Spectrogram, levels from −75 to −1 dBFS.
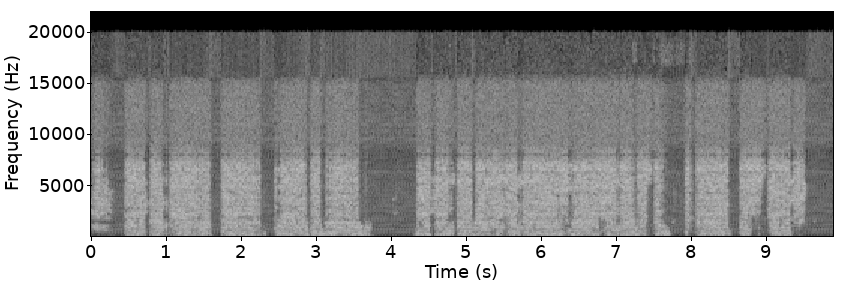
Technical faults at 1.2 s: microphone overload

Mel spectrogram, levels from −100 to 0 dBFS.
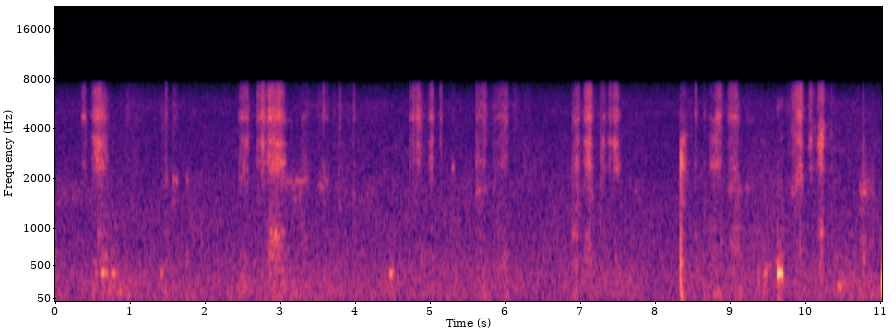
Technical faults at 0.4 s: AMR comfort noise

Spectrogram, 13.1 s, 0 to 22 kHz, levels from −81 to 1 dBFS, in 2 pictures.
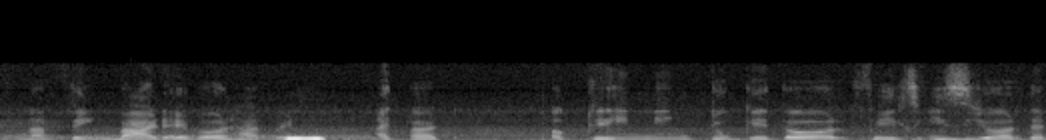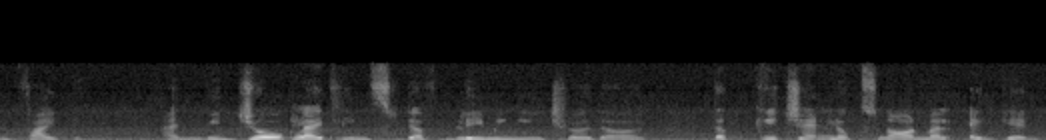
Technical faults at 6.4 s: none

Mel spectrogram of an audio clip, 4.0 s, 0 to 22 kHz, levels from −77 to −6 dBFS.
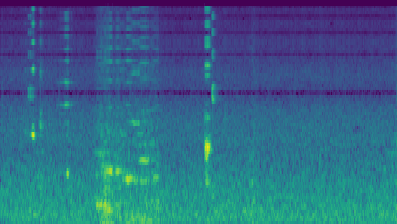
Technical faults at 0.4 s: imaging from sample-and-hold upsampling

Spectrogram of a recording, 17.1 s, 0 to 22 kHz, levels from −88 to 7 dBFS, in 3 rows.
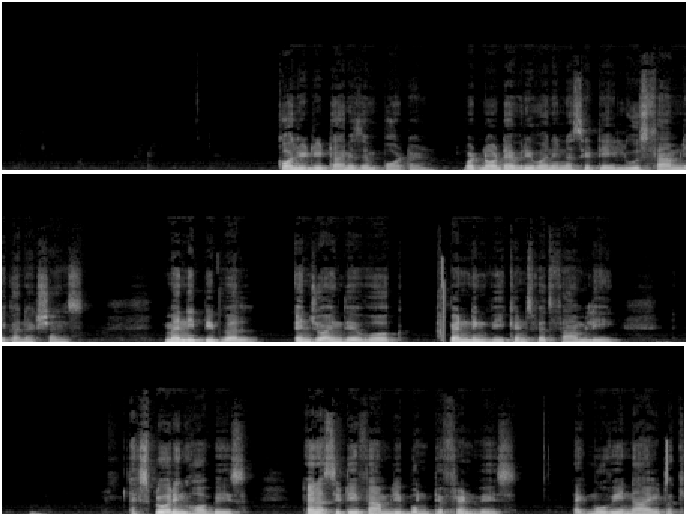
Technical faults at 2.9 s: damaged data in a compressed stream

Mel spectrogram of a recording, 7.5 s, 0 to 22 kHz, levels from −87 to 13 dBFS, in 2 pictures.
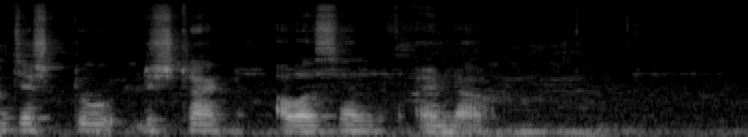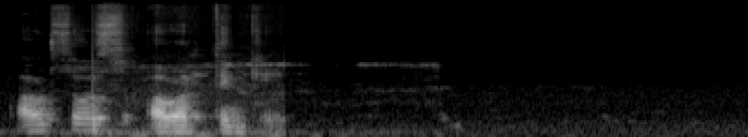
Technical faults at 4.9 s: sudden gain jump

